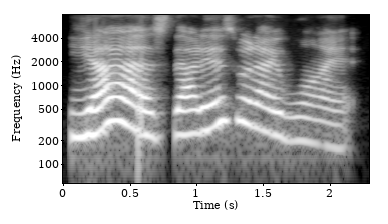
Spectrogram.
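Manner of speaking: loud, bold declaration; courageous yes. Pretend. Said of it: "it takes a lot of courage to say".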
